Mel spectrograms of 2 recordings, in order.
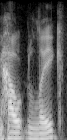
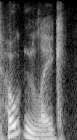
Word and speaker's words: Houghton Lake: I was saying it wrong I was saying Houghton Lake but apparently it's Houghton Lake it's one of those regional things people yeah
